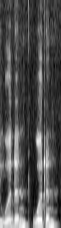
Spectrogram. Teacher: from a stopping d into a slab again wooden wooden so i just lift my tongue once make the d sound kind of short and release right into the end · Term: release d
